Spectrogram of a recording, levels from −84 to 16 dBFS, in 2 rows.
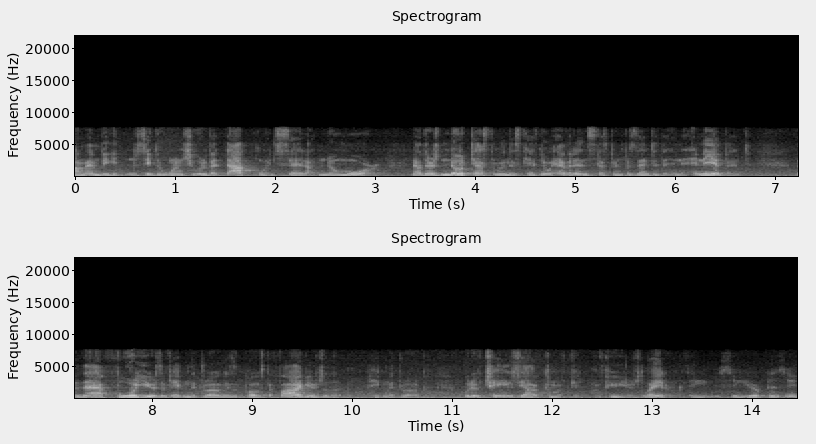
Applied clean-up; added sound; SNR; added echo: none; Boat, Water vehicle; 12 dB; reverberation time 0.2 s.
